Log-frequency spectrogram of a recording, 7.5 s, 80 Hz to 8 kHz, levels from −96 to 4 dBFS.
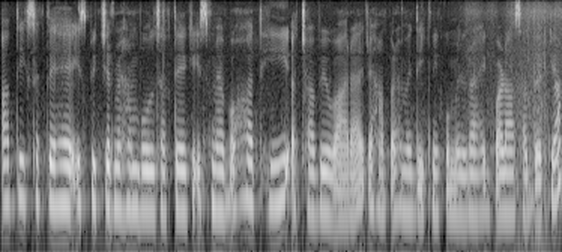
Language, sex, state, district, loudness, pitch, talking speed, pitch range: Hindi, female, Bihar, Patna, -18 LUFS, 180 Hz, 255 wpm, 170-195 Hz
